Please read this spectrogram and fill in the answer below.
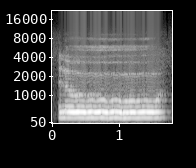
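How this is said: It is said in a very low voice.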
